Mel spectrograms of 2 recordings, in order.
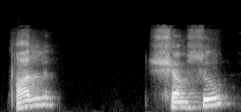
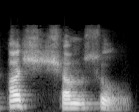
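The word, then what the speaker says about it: الشمس: Like al shamsu, the sun, is pronounced as ash-shamsu. Ash-shamsu. So with the solar letters, we don't pronounce the lam.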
